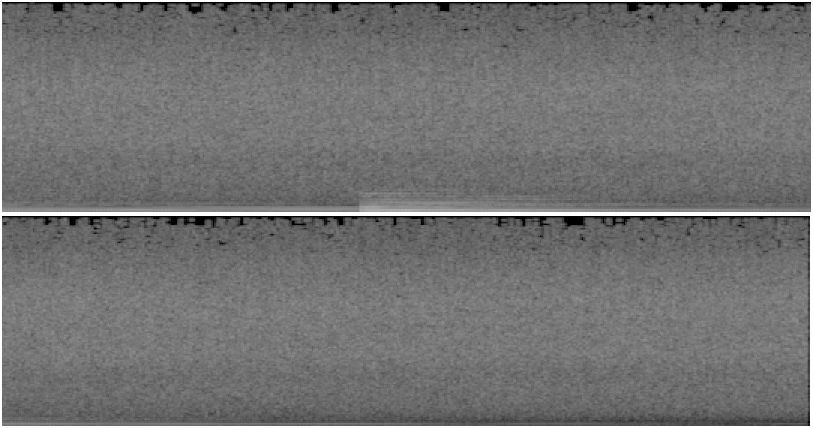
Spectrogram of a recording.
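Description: Slow solo piano: a held chord fades, then a new chord is struck about two and a half seconds in and left to ring and die away slowly. A steady hiss of rushing water runs underneath.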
